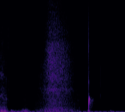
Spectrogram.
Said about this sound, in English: I don't know why I just like popped my my lips. We'll probably have to edit that out, but who knows?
